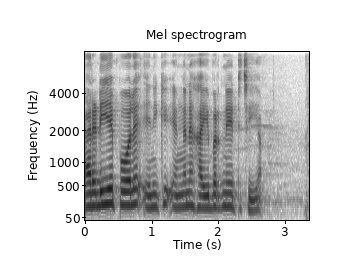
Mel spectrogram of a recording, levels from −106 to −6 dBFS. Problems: none marked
